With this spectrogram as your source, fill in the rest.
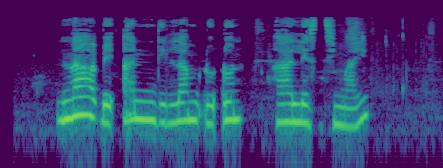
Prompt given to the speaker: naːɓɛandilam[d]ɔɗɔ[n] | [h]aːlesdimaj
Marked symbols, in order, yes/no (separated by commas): no, yes, yes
